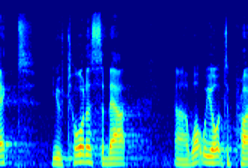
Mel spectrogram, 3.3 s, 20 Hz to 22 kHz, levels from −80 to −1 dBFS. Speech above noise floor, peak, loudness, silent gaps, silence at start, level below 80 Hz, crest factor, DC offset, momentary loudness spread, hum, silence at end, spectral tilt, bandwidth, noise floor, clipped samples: 30 dB; -10 dBFS; -30 LUFS; none; 0 s; -70 dBFS; 20 dB; under 0.1%; 16 LU; none; 0 s; -5.5 dB/octave; 16 kHz; -59 dBFS; under 0.1%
